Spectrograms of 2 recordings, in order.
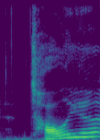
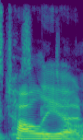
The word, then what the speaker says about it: Thalia: And it's this very pixelated sort of 8-bit looking game where you play as a girl named Talia, I think that's how you would pronounce it. It's T-H-A-L-I-A.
